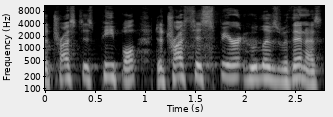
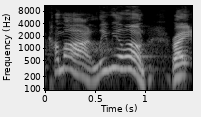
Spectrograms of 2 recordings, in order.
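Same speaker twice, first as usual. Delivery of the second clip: exasperated protest; 7 semitones higher than usual. Retold or imitated. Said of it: "And I'm like".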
